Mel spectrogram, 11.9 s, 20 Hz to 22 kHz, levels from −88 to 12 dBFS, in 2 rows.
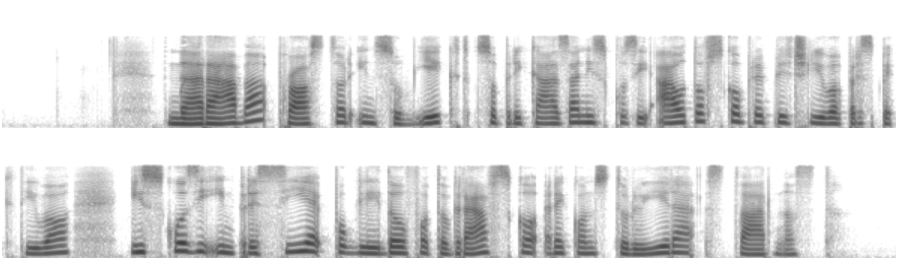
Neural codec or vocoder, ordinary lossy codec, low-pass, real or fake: codec, 16 kHz, 0.8 kbps, ZipCodec; none; 7.2 kHz; fake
